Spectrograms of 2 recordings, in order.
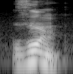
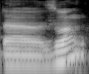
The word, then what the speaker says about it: Dương: Hanoi is the center of Vietnam, and my name is pronounced as Dương. It's quite flat, and the pitching is from mid to high. It's not Zuong or Dương or Dương.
